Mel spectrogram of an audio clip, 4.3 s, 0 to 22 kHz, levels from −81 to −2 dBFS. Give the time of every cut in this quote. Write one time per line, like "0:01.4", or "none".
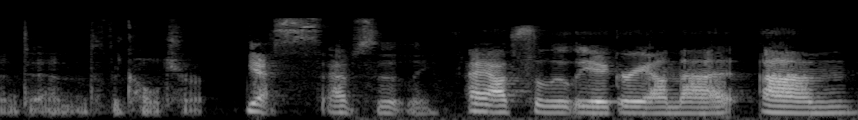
0:02.3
